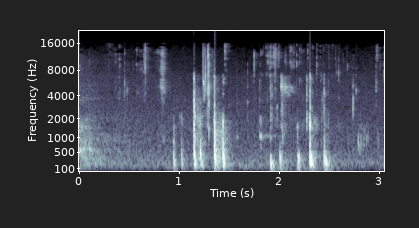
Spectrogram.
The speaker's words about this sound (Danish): Og jeg kan lige så godt sige undskyld allerede nu, fordi at jeg i dette klip tykker tyk gummi og smasker helt utroligt højt.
